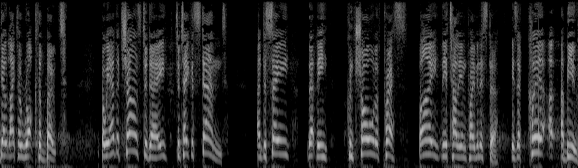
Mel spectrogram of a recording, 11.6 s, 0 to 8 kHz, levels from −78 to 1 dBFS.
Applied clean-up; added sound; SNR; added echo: neural mask model Resemble Enhance denoiser.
